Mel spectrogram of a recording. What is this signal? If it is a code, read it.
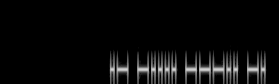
Morse code, heard as a keyed tone, about 34 wpm, 700 Hz. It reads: A68N
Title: Common Cut Numbers - 4-Digit 35wpm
